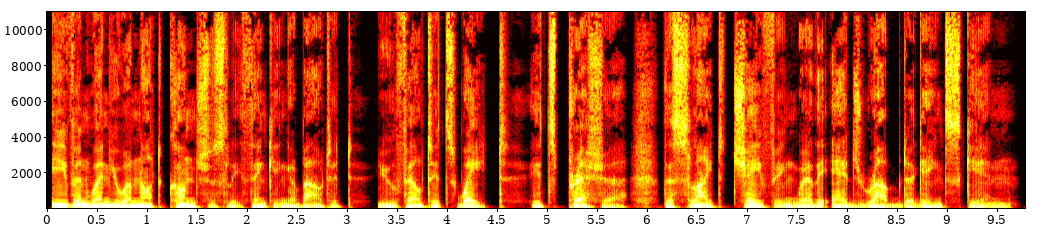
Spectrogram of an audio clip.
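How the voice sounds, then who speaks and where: A man delivering dramatic scripted first-person narration in a grim, solemn, measured storytelling manner. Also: very deep voice, sing-song, breathy edge, no echo, studio quality. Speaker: narrator of science fiction lore stories.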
